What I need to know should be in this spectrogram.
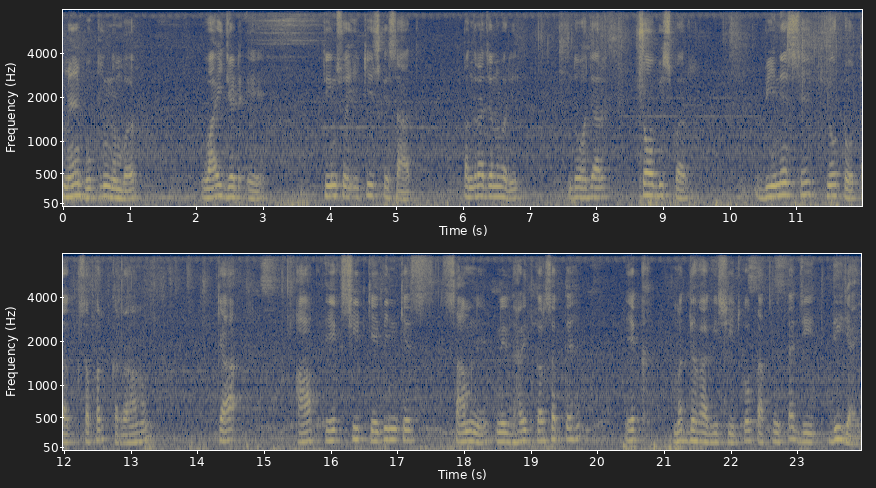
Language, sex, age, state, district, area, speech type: Hindi, male, 45-60, Madhya Pradesh, Chhindwara, rural, read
